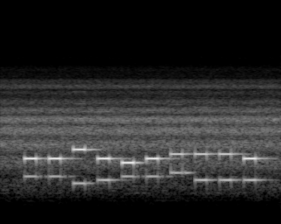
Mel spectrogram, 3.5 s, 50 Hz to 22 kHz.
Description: DTMF, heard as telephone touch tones, dialled by machine, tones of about 150 ms, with room echo. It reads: 88A578#665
